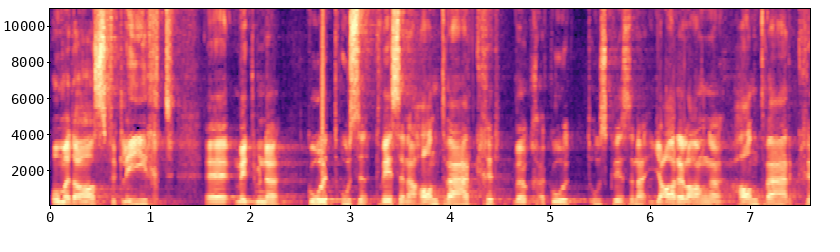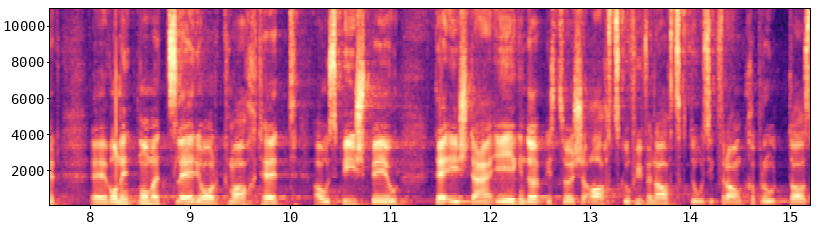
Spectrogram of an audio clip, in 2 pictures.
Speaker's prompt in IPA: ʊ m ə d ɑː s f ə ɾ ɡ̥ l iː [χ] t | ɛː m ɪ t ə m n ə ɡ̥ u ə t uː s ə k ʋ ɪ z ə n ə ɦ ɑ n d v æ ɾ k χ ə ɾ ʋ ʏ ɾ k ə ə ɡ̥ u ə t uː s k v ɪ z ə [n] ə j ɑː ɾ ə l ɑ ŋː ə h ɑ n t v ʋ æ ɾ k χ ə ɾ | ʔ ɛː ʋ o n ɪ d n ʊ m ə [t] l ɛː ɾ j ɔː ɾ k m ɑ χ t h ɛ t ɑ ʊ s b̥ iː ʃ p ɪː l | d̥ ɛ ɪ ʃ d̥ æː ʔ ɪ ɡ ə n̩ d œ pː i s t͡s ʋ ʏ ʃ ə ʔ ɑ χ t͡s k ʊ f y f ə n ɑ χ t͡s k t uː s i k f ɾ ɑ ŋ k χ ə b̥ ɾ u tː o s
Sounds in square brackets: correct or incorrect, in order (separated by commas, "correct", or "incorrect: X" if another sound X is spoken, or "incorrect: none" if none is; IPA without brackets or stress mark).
correct, correct, incorrect: t͡s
